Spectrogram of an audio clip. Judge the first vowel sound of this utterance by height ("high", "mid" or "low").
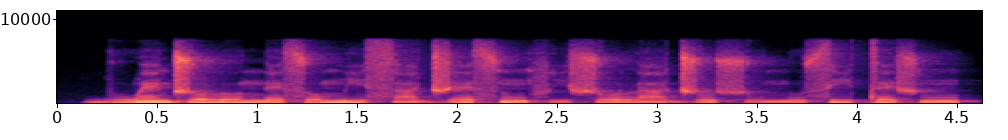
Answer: high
